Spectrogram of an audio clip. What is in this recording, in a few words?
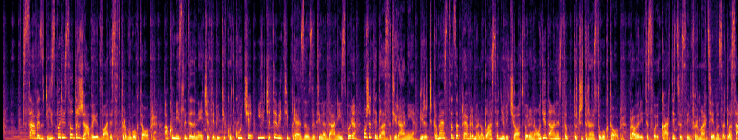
Serbian, radio advert; Early Voting Option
